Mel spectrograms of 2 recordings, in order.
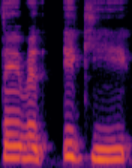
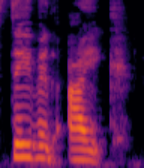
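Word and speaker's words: David Icke: I found out that it's not pronounced David icky or eki or even Ian it's David Ike at least according to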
